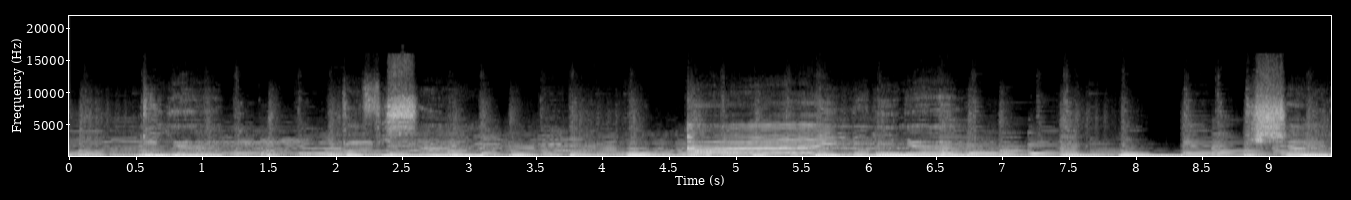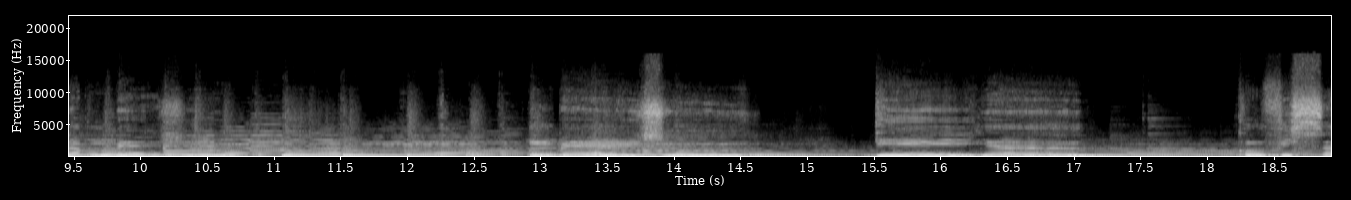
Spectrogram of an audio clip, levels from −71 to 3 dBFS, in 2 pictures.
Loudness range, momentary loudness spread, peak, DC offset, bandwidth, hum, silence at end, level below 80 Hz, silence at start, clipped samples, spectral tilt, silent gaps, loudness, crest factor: 2 LU; 9 LU; 0 dBFS; under 0.1%; 16 kHz; none; 0 s; -24 dBFS; 0 s; under 0.1%; -5.5 dB/octave; none; -15 LUFS; 14 dB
